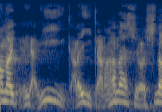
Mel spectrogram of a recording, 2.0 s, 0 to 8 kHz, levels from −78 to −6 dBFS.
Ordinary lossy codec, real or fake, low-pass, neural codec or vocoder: none; real; 7.2 kHz; none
